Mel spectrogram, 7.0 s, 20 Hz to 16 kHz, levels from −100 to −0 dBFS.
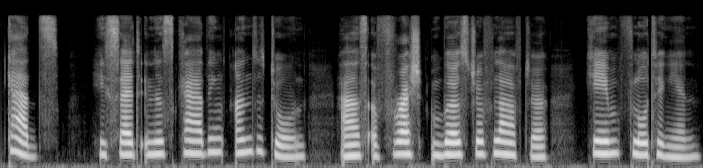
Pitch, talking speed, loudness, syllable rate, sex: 230 Hz, 135 wpm, -20 LUFS, 3.9 syllables/s, female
